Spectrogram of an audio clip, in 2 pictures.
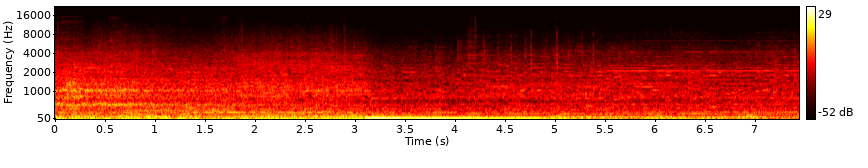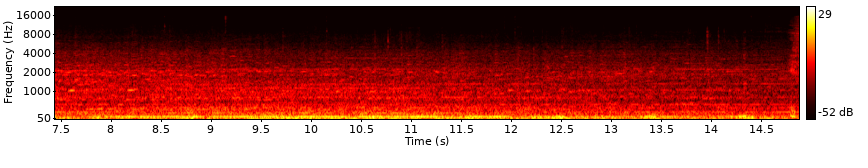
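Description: Dark horror film score: a brighter sustained texture cut off about three seconds in by a sudden deep boom, then low droning tones held under a quieter bed.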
